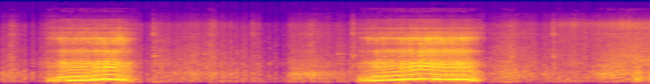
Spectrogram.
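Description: Two long, rattling snores on slow breaths with quiet pauses between them: ordinary snoring during sleep.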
